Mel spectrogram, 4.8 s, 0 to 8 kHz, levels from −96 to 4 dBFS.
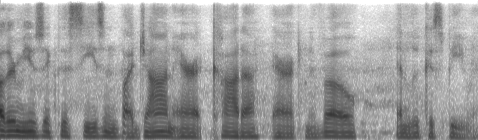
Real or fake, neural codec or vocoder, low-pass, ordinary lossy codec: fake; codec, 24 kHz, 1.2 kbps, DualCodec; 7.2 kHz; Opus, 64 kbps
